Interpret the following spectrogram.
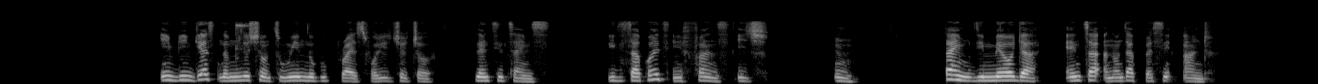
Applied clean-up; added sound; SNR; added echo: none; Tambourine; 18 dB; none.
